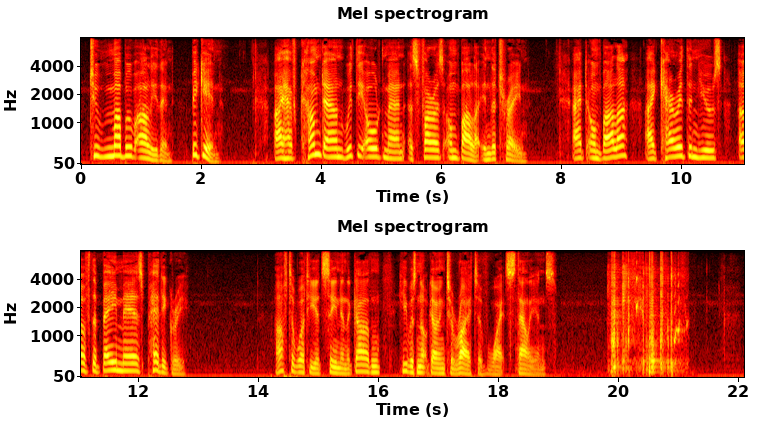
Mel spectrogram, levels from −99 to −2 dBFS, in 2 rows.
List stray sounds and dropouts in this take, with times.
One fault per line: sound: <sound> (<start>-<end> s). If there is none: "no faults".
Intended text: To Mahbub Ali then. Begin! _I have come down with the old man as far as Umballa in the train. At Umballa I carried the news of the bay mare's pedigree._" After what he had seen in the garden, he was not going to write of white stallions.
sound: squeak (19.8-21.2 s)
